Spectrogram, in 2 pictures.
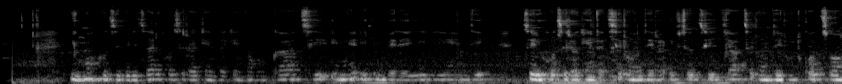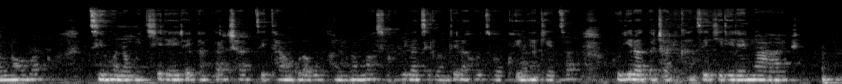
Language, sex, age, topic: Rundi, female, 25-35, agriculture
